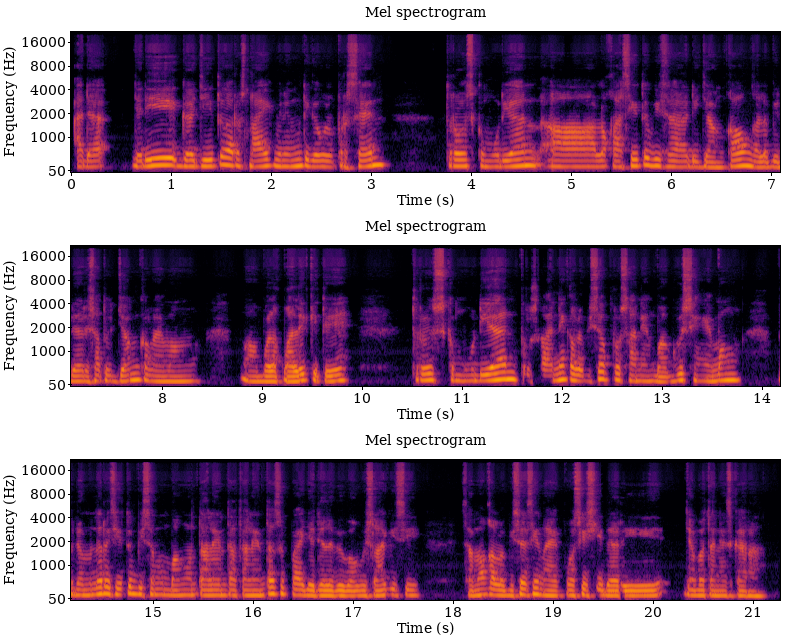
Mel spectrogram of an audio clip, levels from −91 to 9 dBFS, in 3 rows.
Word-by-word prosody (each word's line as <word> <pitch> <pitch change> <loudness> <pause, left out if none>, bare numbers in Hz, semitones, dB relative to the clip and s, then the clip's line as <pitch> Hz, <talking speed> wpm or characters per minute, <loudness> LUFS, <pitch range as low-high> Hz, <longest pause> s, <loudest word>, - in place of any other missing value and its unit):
Ada. 165 0 -6 0.2
Jadi 190 +3 +5
gaji 175 0 +1
itu 225 - -3
harus 190 -3 0
naik 180 +3 -1
minimum 175 +1 0
30% 170 +3 0 0.6
terus 180 -1 +1
kemudian, 175 +2 0 0.2
eee, 165 -2 -1
lokasi 170 +2 -2
itu 210 - +1
bisa 165 -4 -2
dijangkau, 160 +4 0
gak 155 - -3
lebih 155 -1 -2
dari 150 -1 -1
1 160 +1 -4
jam 180 +4 +2
kalau 175 -5 -4
emang, 145 0 -1 0.6
eee, 145 -7 -1
bolak-balik 145 +3 +3
gitu 145 -3 -3
ya. 170 - +2 0.7
Terus 180 -1 +1
kemudian 170 +5 +4
perusahaannya 160 +4 -1
kalau 165 -3 +2
bisa 205 +8 +1
perusahaan 165 -5 -3
yang 150 - -4
bagus 150 +8 -1
yang 155 - -10
emang 170 +3 +2 0.5
bener-bener 160 +1 +1
di - - -1
situ 165 +4 0
bisa 175 - -2
membangun 155 -1 -3
talenta-talenta 150 +2 0
supaya 165 -5 -1
jadi 145 +1 +2
lebih 140 - +3
bagus 140 0 -1
lagi 155 +2 -2
sih. 145 0 -4 0.5
Sama 145 +2 0
kalau 155 -2 +2
bisa 165 +5 +2
sih 180 - +4
naik 140 -2 +1
posisi 145 0 0
dari 140 +2 +2 0.3
jabatan 145 -2 0
yang 135 - -3
sekarang. 130 -2 -1
160 Hz, 165 wpm, -22 LUFS, 145-180 Hz, 0.7 s, Jadi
